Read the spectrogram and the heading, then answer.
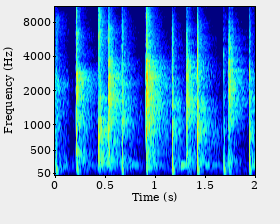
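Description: A short burst of brisk hand clapping, about nine sharp claps in quick succession, close and fairly loud, like one or two people applauding with no talking.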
